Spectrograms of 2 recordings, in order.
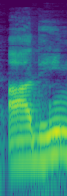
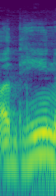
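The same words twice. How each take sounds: First: आधीन with a long stretched first vowel, aa-dheen; wrong pronunciation. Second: अधीन with a short opening a, a-dheen; correct pronunciation. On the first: Teacher showing students the wrong form, आधीन with long aa. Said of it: "आधीन नहीं होता दोस्तों". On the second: Teacher giving students the right form, अधीन with short a. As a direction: say अधीन crisply, short first vowel. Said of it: "अधीन होता है". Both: Shown as a demonstration.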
